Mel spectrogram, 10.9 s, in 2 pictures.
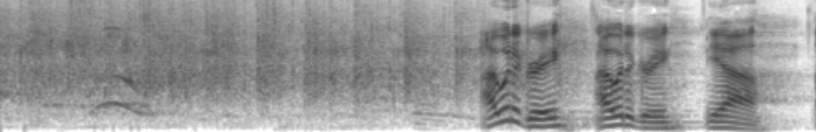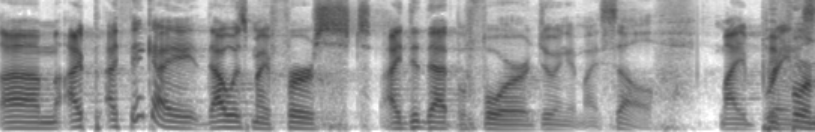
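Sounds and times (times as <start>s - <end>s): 
audience clapping: 0.0s - 4.1s
speech: 3.2s - 10.8s.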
